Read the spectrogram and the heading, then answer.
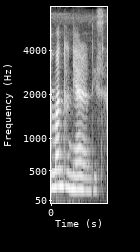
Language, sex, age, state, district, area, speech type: Assamese, female, 18-30, Assam, Tinsukia, rural, spontaneous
